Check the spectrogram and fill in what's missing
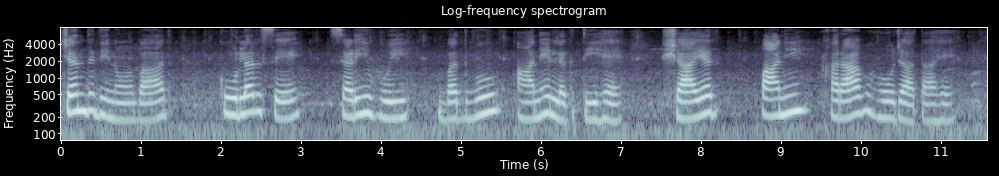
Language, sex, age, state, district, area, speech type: Urdu, female, 45-60, Delhi, North East Delhi, urban, spontaneous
